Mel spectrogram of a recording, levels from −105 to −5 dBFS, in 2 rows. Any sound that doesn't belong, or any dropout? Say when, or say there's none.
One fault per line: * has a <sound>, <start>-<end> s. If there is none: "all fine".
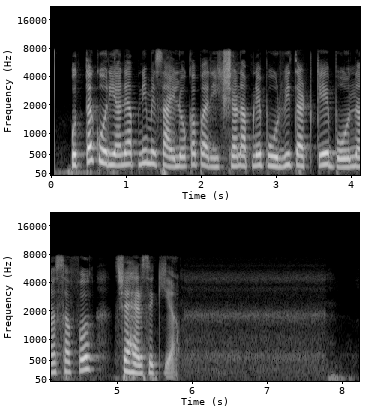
all fine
